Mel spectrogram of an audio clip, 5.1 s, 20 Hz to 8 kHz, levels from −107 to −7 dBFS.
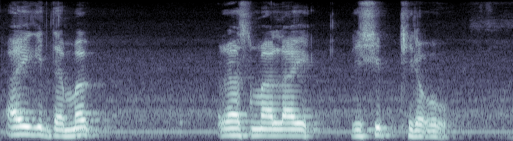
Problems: constant background noise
